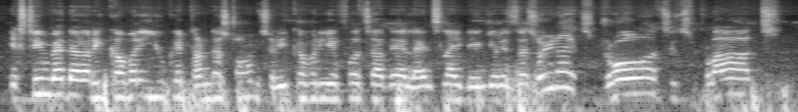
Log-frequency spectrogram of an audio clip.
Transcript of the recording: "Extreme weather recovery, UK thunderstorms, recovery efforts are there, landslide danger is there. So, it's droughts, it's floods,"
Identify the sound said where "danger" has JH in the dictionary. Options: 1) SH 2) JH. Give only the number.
2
